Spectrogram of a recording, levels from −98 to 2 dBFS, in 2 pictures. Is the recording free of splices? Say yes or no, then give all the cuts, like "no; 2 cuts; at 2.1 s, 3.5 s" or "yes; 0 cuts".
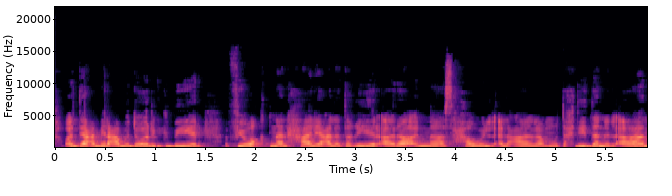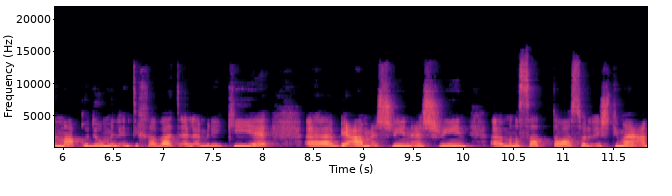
no; 1 cut; at 1.0 s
